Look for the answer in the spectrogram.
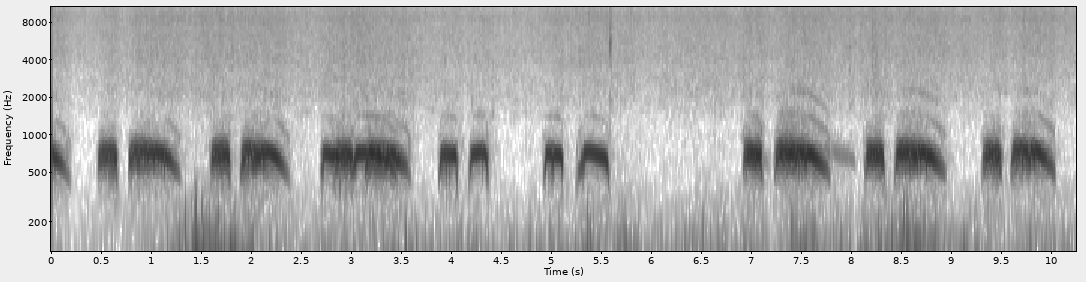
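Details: Spotted dove, known locally as tekukur, calling near a sacred tree while wild doves are trapped: short hollow coo notes in clustered bursts separated by pauses, low and mellow, over a quiet rural background with soft low noise.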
